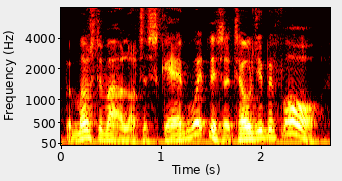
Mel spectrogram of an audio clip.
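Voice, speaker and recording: An actor playing a blunt, earthy, world-weary politician in a naturalistic political drama. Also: male voice, medium pitch, huge pitch swings, fairly quick, warm tone, slightly rough, exaggerated voice. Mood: weary, frank.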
